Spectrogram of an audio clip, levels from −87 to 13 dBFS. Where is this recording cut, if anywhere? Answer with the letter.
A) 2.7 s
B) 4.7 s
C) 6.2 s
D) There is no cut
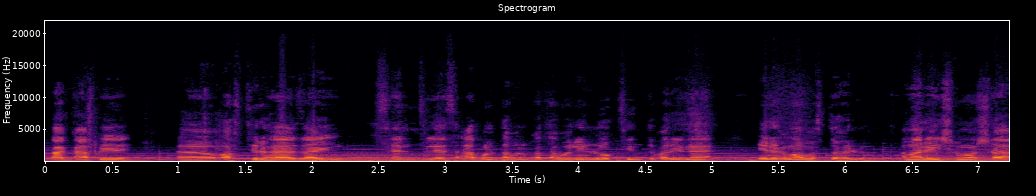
C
